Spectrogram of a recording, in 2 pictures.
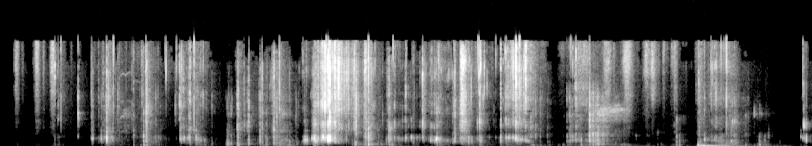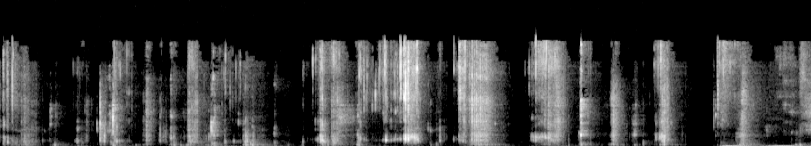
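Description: Close-miked chewing of crisp oven-baked garlic baguette: irregular crunches with wet mouth sounds, loudest about three seconds in.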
